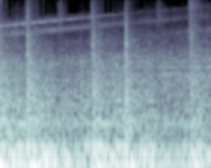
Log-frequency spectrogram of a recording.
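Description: Intro theme music: a heavy, low beat hitting about three times a second under a high tone that rises steadily in pitch.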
